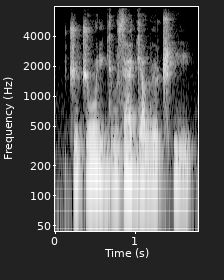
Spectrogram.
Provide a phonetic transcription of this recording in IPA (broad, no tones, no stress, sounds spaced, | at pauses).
t͡ʃ ø t͡ʃ oː ɾʲ ø ɡʲ uː s æ ɡʲ ɑ w ø ʈ͡ʂʰ i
